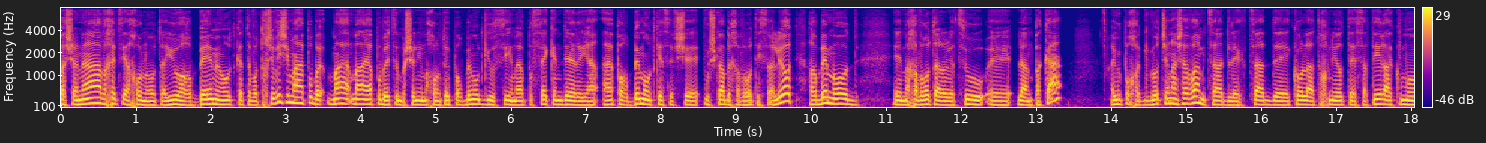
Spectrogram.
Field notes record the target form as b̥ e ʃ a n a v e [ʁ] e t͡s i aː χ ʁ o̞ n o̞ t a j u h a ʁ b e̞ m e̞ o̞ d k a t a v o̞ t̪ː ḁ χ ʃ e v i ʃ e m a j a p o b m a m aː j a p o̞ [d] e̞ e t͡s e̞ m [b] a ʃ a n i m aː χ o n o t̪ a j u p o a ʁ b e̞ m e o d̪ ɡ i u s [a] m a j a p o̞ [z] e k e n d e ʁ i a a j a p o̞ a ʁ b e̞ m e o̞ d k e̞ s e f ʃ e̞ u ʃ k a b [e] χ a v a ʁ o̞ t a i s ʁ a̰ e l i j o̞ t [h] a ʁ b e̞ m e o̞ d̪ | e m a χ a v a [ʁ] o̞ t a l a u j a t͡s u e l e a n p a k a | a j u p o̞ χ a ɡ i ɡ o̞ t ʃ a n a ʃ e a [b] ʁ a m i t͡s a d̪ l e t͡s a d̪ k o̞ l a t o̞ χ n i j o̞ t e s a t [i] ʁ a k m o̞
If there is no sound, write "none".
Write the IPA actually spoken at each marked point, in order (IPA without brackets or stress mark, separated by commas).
χ, b, b, i, s, e, h, ʁ, v, i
